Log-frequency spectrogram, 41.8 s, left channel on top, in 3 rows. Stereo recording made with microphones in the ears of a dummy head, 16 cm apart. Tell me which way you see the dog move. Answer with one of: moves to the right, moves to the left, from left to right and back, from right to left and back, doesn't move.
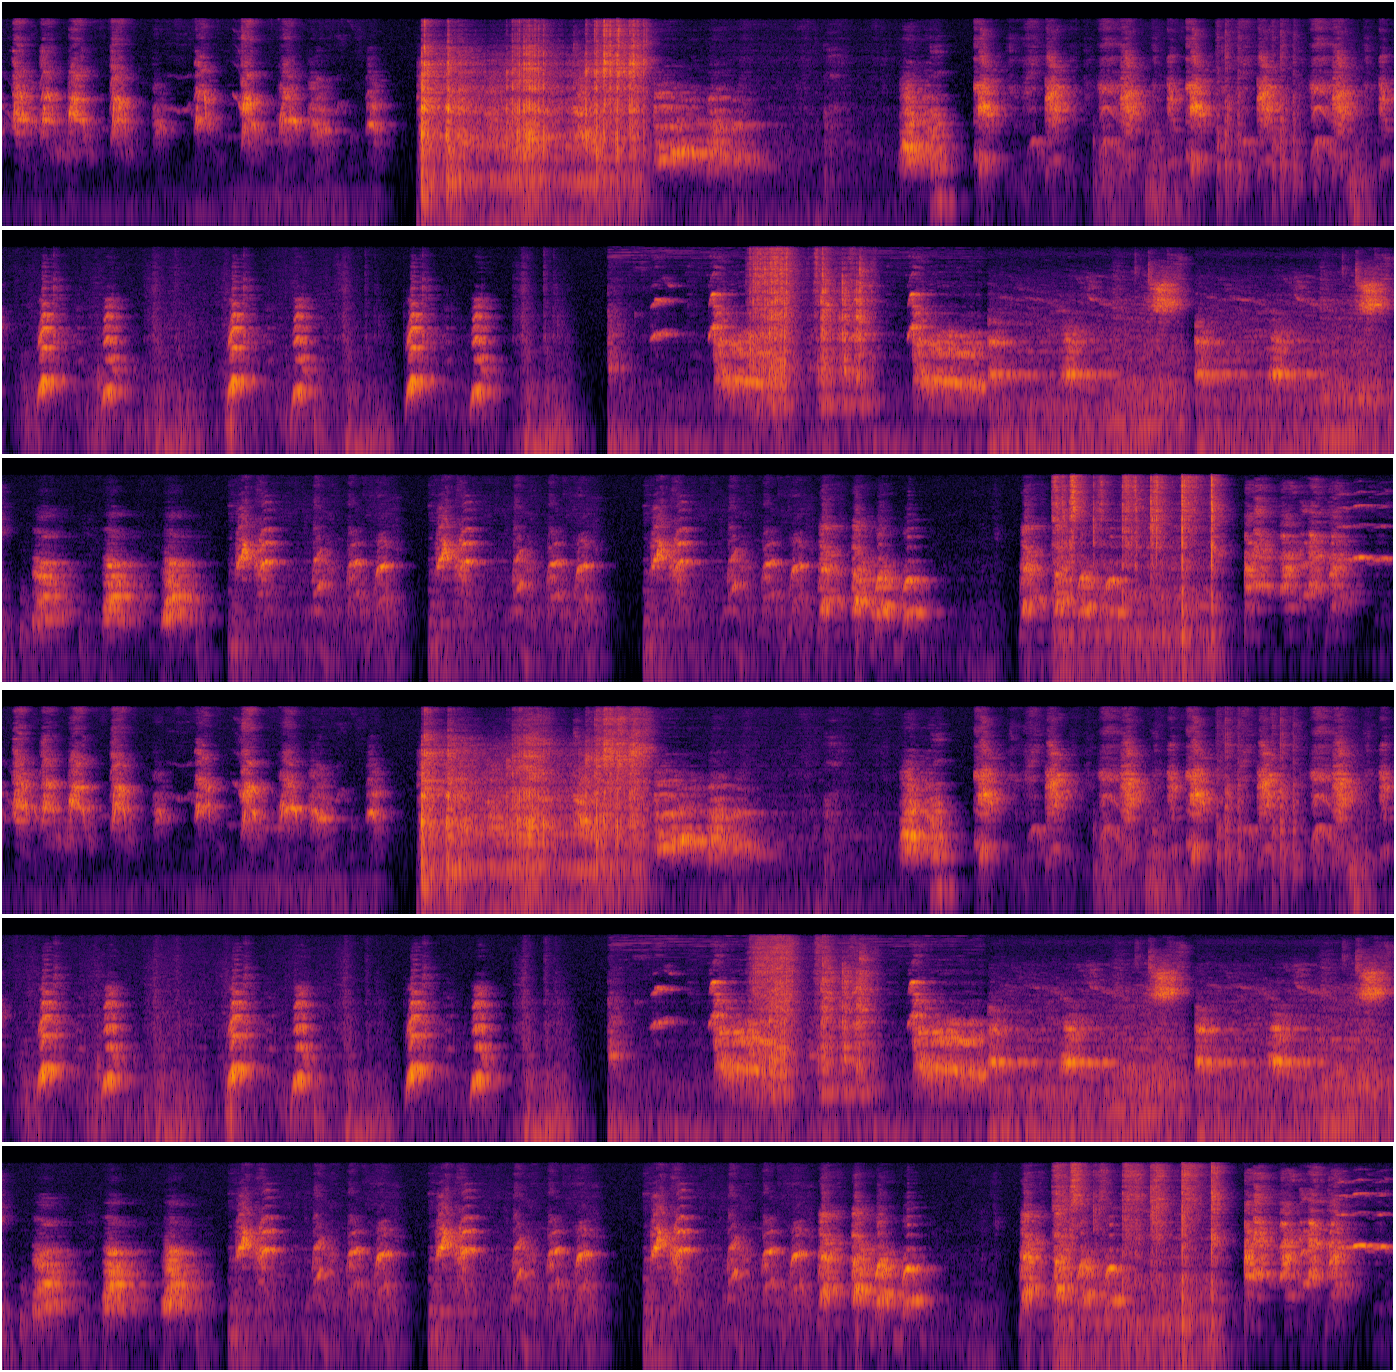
moves to the right.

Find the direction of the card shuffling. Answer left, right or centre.
left.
